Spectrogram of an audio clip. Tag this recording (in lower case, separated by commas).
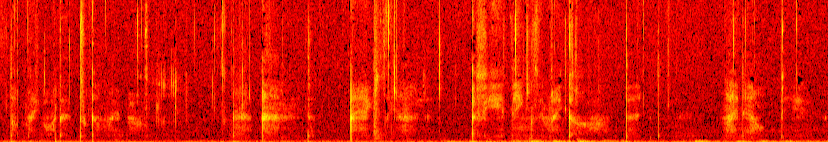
speech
